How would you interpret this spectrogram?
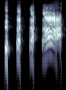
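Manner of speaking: put-on hearty old man chuckle; old man laugh. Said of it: "I hit her with the James Evans laugh".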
